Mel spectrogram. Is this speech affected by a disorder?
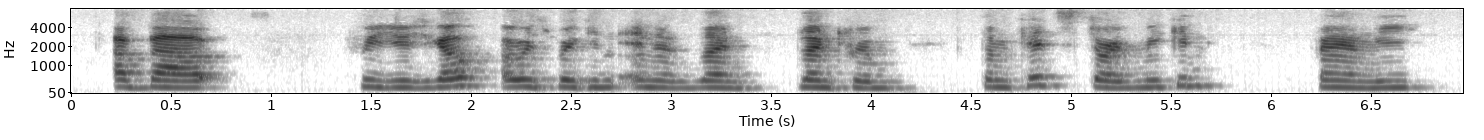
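Yes: Down syndrome; congenital, hypotonia at birth, diagnosed hours after birth, high marker on alpha fetoprotein test at 16 weeks; age 25, early work on speech and neurodevelopment.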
